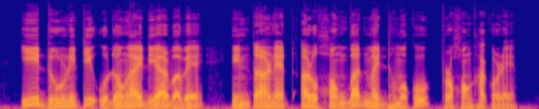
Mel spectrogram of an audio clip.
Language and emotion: Assamese, neutral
